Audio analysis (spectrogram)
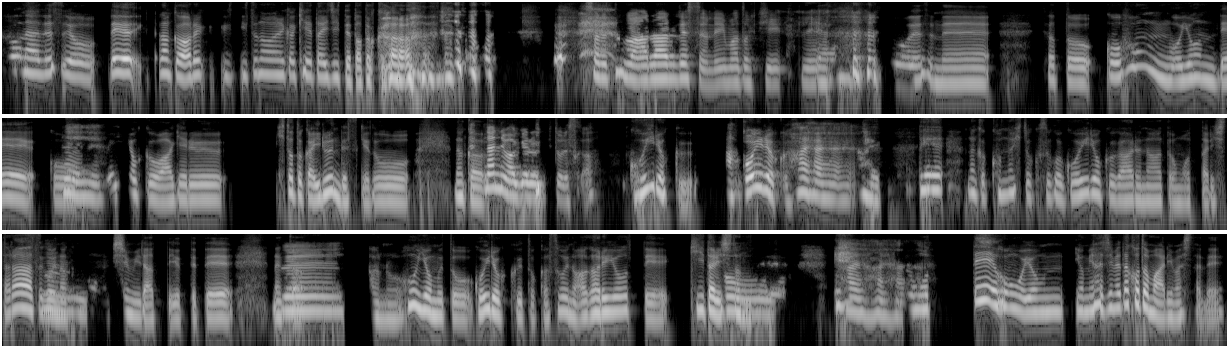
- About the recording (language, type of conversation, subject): Japanese, advice, どうすれば集中力を取り戻して日常を乗り切れますか？
- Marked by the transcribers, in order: tapping; laugh; laughing while speaking: "とか。なんか"; laugh; chuckle; other background noise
